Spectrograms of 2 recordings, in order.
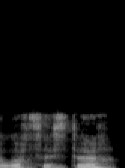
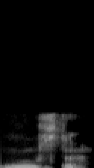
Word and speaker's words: Worcester: Et Weo, Weogorna Chester va donner, comme la sauce, Worcester, attention, hein, la prononciation est régulière, c'est pas Worcester, c'est Worcester. Voilà.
